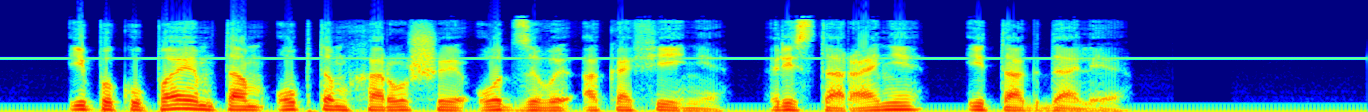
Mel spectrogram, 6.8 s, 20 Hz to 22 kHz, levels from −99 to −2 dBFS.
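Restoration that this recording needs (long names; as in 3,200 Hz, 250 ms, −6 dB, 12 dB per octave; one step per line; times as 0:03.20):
clipped peaks rebuilt −6.5 dBFS
hum removal 51.2 Hz, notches 6
notch filter 2,600 Hz, Q 30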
